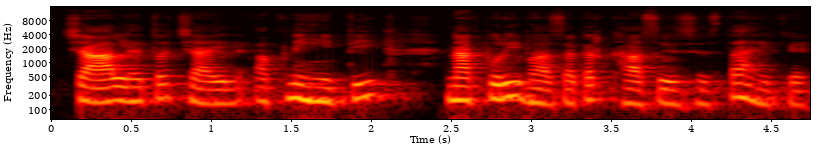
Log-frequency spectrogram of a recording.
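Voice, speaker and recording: Man teaching grammar. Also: on the high side. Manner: explains step by step, repeating and checking "ठीक है". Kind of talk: exam-prep grammar lesson.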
